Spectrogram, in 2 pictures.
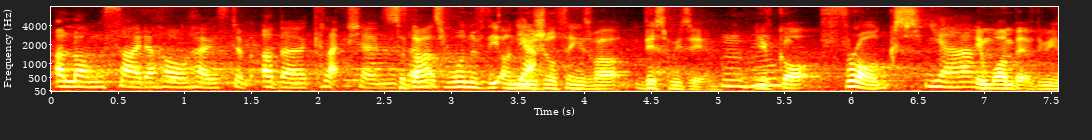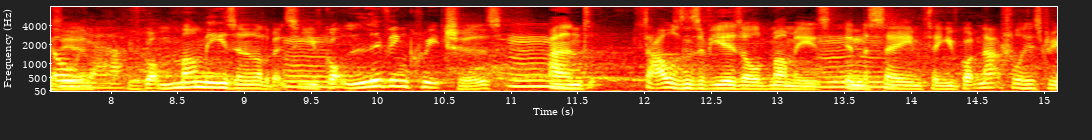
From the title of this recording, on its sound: Live from Manchester Museum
